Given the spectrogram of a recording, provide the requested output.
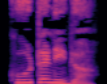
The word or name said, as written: ಕಟ್ಟಣಕ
